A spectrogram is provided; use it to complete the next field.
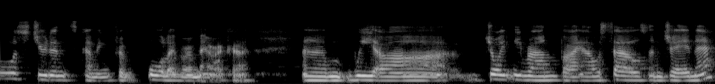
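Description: A woman speaks with a British accent at a fairly slow pace. The background is quiet. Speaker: midwife, actress and educator; dean of student life. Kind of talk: interview answer. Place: home room. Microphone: video call.

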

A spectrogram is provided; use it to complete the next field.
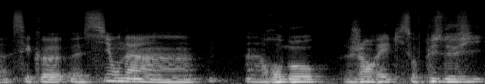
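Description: A man speaks in a flat monotone. His voice is somewhat breathy, with a dark, mellow tone. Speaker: audience member. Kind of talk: audience question. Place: hall. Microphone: handheld.

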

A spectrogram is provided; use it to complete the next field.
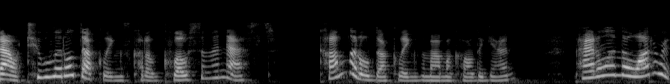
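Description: A quiet background behind a natural reading voice

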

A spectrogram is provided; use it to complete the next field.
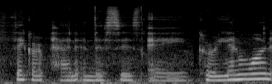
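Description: A woman whispers at a fairly slow pace. Light background noise sits behind her. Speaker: medical student. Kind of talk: tutorial talk to camera. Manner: whispered. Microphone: webcam.

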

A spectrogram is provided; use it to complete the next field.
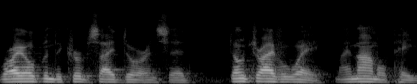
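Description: A man with an American accent and an unremarkable speaking voice talks at a moderate pace in a medium pitch, his intonation fairly even. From US Midwest (Chicago). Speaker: author. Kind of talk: onstage author conversation with reading aloud. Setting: stage with audience. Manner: casual, rambling storyteller.

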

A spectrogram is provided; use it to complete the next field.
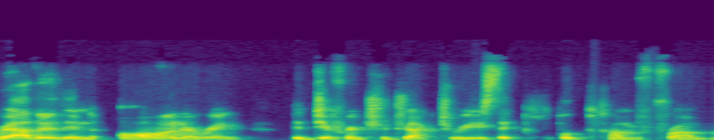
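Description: Behind this woman is a quiet background. She speaks at a moderate pace with fairly even intonation. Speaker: researcher on social class. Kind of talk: panel discussion. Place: home room. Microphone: video call.

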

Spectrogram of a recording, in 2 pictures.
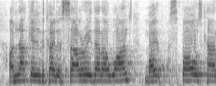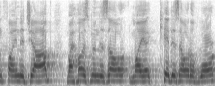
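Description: Pitched high, a man speaks with an Irish accent. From Ireland. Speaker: motivational keynote speaker. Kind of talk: motivational keynote speech. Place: hall.

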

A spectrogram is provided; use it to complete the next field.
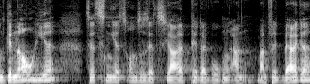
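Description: Over a quiet background, a man speaks at a moderate pace with vocal fry. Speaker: conference speaker. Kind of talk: lecture. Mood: indignant, critical. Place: hall. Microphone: headset.

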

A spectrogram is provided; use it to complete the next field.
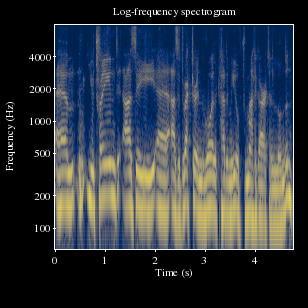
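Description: The man's tone is dark and mellow, with ordinary pitch variation. He talks at a moderate pace against a quiet background. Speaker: podcast host. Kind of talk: introduction of a guest, partly read. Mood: friendly, light laughter. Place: office. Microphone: video call.

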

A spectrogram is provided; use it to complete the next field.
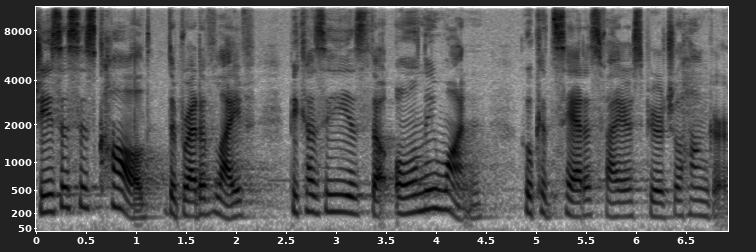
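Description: A woman talks at a moderate speed, her pitch rising and falling in an ordinary way. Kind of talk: devotional reading. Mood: calm, reverent. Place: home room.

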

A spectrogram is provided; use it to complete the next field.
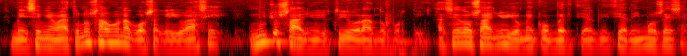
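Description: Moving at a fairly quick pace, a man speaks with a dark, mellow tone and fairly low pitch that shows ordinary pitch variation. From Colombia, Barranquilla (Caribbean coast); Colombia. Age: 60s. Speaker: comedian and former media personality; comedian. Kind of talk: interview, life story. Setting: studio. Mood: reflective, emotional recollection. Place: studio. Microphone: studio mic.

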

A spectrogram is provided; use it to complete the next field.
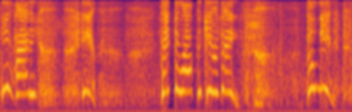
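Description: Amid clear background noise, a put-on character voice at an extremely high pitch moves at a fairly slow pace with long, frequent pauses. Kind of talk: comedic home video skit. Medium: role play. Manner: frantic, shouting.

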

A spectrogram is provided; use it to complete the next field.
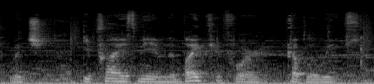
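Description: A man talks while clear music is heard in the background. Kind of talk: casual tutorial talk. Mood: calm, friendly advice. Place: kitchen. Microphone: webcam.

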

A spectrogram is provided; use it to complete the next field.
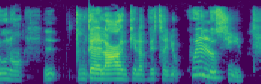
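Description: The setting behind her is quiet. A woman talks fairly slowly. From Rome, Italy; Italy. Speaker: Muay Thai fighter; guest. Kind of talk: interview. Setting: video call. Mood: calm, grateful. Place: home room. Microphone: video call.

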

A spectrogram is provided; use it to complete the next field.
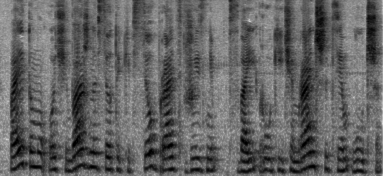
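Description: A woman speaks at a fairly slow pace. Her voice is at a medium pitch. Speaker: video blogger. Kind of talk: casual talk to camera. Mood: calm, reflective. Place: home room.

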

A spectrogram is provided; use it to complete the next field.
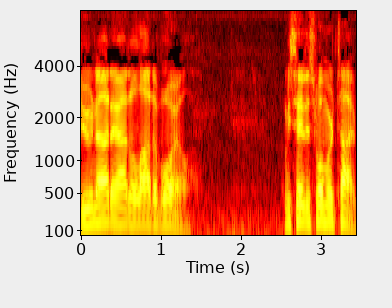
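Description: The recording has a dry sound with no echo as a man talks with ordinary pitch variation. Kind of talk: tutorial. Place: garden. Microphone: phone near.

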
